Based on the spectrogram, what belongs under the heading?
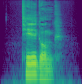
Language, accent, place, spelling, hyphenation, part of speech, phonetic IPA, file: German, Germany, Berlin, Tilgung, Til‧gung, noun, [ˈtɪlɡʊŋ], De-Tilgung.ogg
- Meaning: 1. erasure, extinction 2. amortization, repayment, redemption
